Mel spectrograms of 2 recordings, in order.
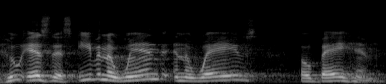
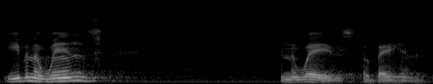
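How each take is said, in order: First: Said in the usual way. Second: Much softer and lower: even the winds and the waves obey him; hushed repeat. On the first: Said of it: "They said". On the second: Shown as a demonstration. Preacher letting the disciples' words sink in, hushed. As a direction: drop to a near hush on the repeat. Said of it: "preacher repeats the line".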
